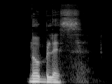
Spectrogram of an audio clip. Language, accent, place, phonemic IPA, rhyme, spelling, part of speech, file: French, France, Lyon, /nɔ.blɛs/, -ɛs, noblesse, noun, LL-Q150 (fra)-noblesse.wav
- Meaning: nobility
